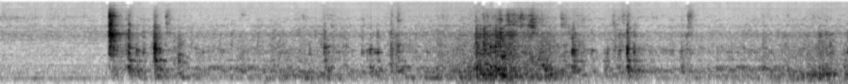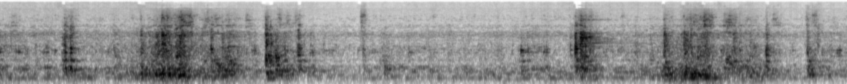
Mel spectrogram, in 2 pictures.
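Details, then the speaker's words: Brunswick GSX pinsetter sweep wagon after oiling pivot points with spout oiler, running the sweep: soft clunks and light rattles, no squeak or squeal left; squeak was just a dry pivot point, now operating normally. "everything looks really good no more squeaky so it was just a pivot point huh good to know you guys"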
